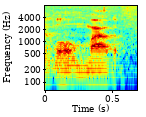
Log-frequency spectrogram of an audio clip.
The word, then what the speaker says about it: Qamar: Tulisannya kamar ya. Surat Al-Qamar bacanya Qamar.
